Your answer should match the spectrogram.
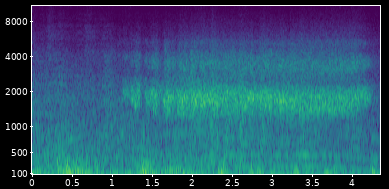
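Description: Tyres of a SEAT León Cupra spinning and squealing in a burnout: a loud screech that starts about a second in, holds steady and cuts off sharply at the end, over the car's running engine.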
